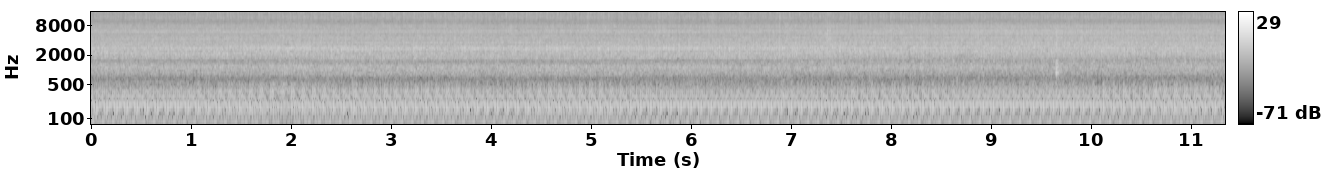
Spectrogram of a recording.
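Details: Nissan 240SX S13, KA24DE, after fixing a leaking injector: steady but slightly uneven, lumpy idle, as if one cylinder isn't firing cleanly; owner suspects the injector still leaks and may replace O-rings.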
